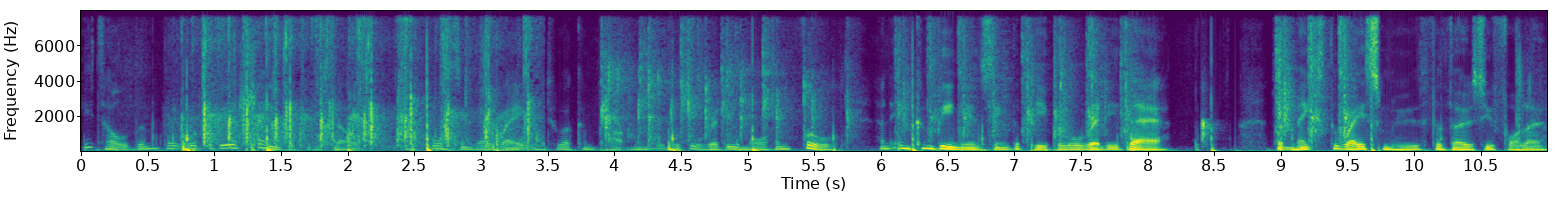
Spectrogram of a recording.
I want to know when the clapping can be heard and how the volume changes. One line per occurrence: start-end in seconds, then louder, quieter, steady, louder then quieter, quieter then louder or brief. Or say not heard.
0.7-9.7 quieter then louder.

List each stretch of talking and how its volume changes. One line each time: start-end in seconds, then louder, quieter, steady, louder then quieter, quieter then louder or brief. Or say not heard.
0.0-10.9 louder.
